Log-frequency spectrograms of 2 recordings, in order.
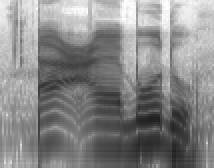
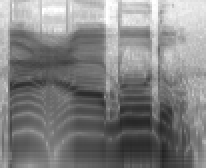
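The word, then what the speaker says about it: أَعْبُدُ: Contoh di kalimat ini jangan sampai dibaca a'budu. A'budu itu bacaan salah. Ainnya ada mantul-mantul. A'budu harusnya a'budu. Beda enggak antara bunyi yang ain yang ada mantulnya a a'budu dengan bunyi ain yang tak ada pantulannya.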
